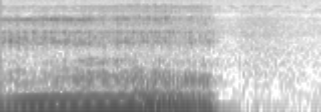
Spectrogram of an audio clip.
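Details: Female sporting dog, deeply asleep after a full weekend of running and training: one deep, low, rumbling snore on a breath, then quiet; snoring.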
